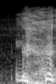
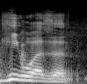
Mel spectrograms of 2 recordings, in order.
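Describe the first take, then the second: First: "He wasn't" said louder with a rising end; emphatic repeat. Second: Said in the usual way. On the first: Shown as a demonstration. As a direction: repeat "He wasn't" harder, to drive it home.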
